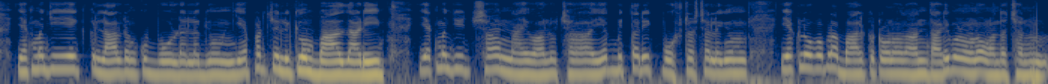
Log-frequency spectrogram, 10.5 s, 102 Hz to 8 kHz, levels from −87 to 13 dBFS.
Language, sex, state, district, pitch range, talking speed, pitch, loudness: Hindi, male, Uttarakhand, Uttarkashi, 165-205 Hz, 225 wpm, 180 Hz, -25 LUFS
